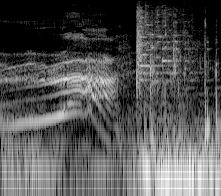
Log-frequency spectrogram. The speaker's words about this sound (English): On impact, it shattered into pieces, sending bits skittering across the driveway.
